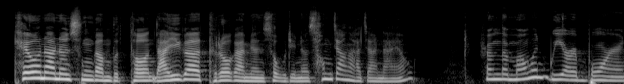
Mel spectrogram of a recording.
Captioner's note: speaking in Korean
